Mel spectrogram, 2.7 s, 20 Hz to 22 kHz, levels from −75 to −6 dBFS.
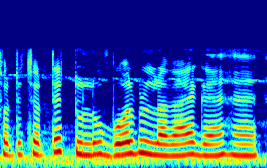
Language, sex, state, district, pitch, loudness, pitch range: Hindi, female, Jharkhand, Palamu, 255 Hz, -14 LUFS, 245-270 Hz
